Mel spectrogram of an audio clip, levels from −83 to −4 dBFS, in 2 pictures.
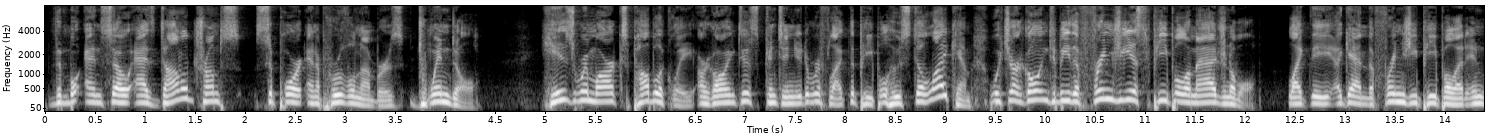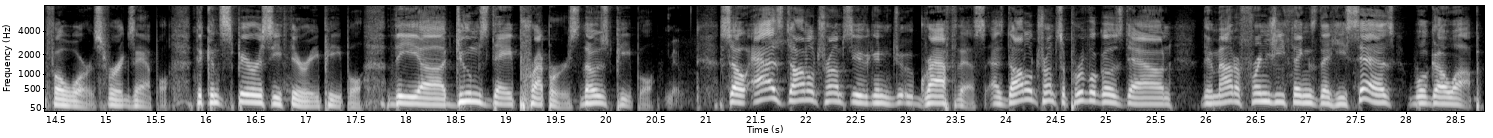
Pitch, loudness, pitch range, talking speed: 155 Hz, -17 LUFS, 130-180 Hz, 165 wpm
